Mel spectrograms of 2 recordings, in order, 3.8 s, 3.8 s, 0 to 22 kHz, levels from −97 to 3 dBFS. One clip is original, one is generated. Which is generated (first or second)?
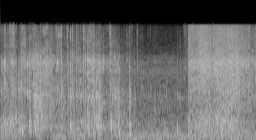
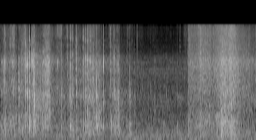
second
